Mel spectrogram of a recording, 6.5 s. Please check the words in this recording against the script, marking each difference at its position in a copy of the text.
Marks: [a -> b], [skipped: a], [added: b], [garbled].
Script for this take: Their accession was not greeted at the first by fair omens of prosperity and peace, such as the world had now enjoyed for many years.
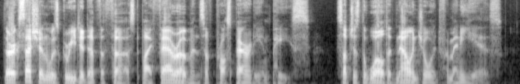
Their accession was [skipped: not] greeted at the [first -> thirst] by fair omens of prosperity and peace, such as the world had now enjoyed for many years.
